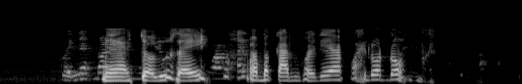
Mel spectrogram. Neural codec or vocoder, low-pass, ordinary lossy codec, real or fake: none; 5.4 kHz; none; real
